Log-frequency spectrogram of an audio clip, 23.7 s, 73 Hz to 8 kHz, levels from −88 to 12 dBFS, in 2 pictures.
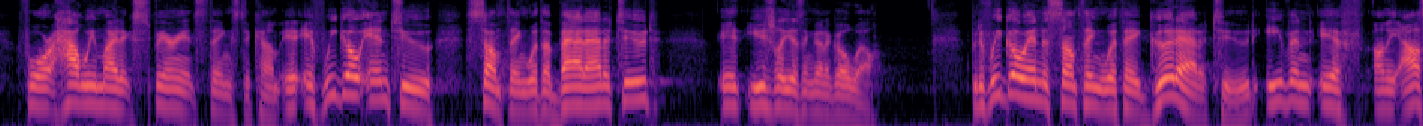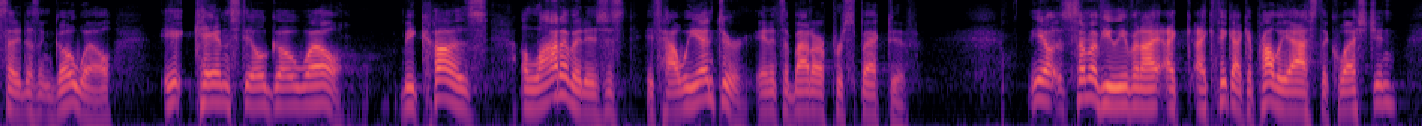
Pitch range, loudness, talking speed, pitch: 140-190 Hz, -27 LUFS, 195 wpm, 160 Hz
